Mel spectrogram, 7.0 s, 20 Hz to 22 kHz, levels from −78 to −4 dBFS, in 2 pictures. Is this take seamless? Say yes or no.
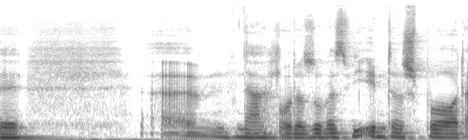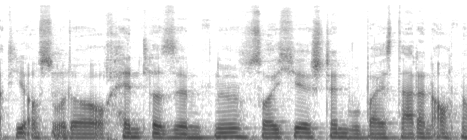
no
